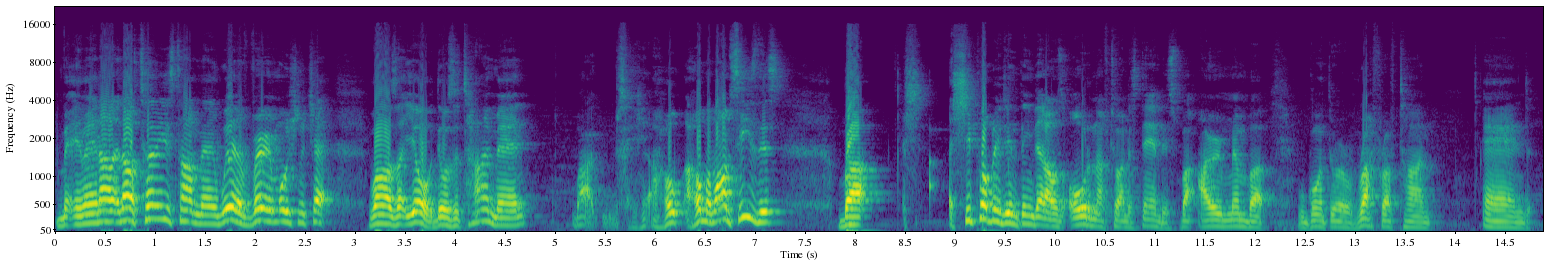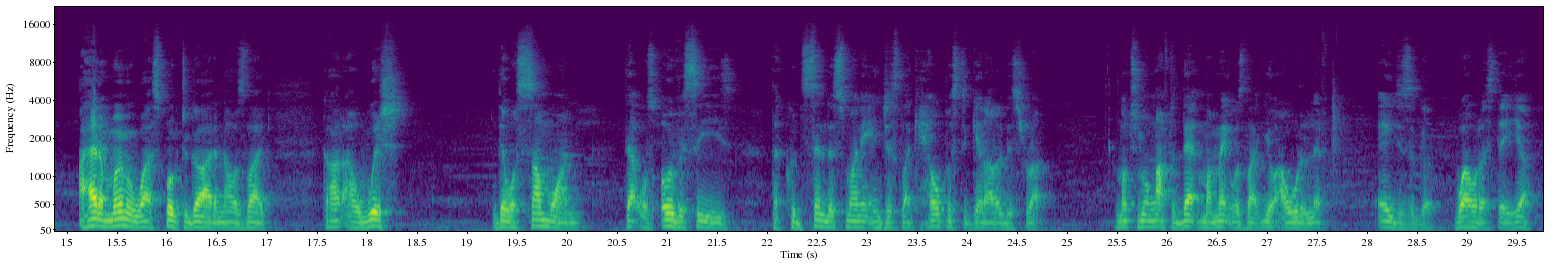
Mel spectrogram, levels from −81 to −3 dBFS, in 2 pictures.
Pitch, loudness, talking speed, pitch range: 105 Hz, -15 LUFS, 240 wpm, 95-145 Hz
